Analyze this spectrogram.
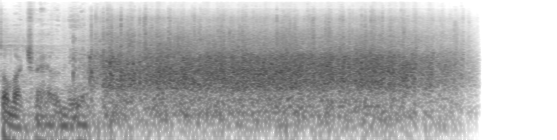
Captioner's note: applause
